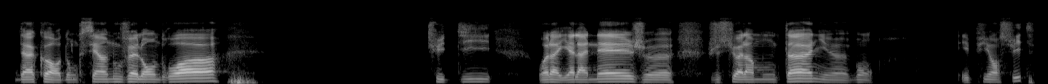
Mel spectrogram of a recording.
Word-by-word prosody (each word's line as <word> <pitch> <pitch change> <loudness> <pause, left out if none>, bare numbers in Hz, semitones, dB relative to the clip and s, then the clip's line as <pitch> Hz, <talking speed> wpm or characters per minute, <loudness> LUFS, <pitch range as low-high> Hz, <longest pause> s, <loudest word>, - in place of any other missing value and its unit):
D'accord, 115 -2 0
donc 110 -1 -12
c'est - - -1
un 120 0 0
nouvel 125 0 -2
endroit 135 +6 +3 2.1
tu 120 -3 -9
te - - -46
dis: 125 0 -12 0.5
«Voilà, 115 0 +2
il 105 - -4
y 110 - +1
a - - +5
la 110 0 +5
neige, 130 -1 +3
heu, 110 -1 -7 0.3
je - - -12
suis - - -7
à - - +2
la 115 -1 -1
montagne, 120 +2 +1
heu, 105 -2 -12
bon». 105 -3 -16 0.9
Et 105 - -14
puis 115 +3 -14
ensuite? 150 +10 -10
115 Hz, 150 wpm, -23 LUFS, 110-130 Hz, 2.1 s, a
